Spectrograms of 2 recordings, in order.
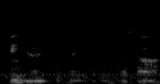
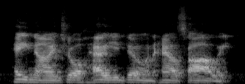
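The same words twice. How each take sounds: First: Very soft, low, quick mumbled imitation; quiet talker. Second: Said in the usual way. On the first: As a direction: imitate a man who barely makes a sound. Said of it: "quiet talker". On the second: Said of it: "what at normal volume, that's like".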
